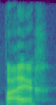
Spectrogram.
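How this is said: The vowel glides as a diphthong. This is how Quebecers say it. "comme les diphtongues par exemple, dire père"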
